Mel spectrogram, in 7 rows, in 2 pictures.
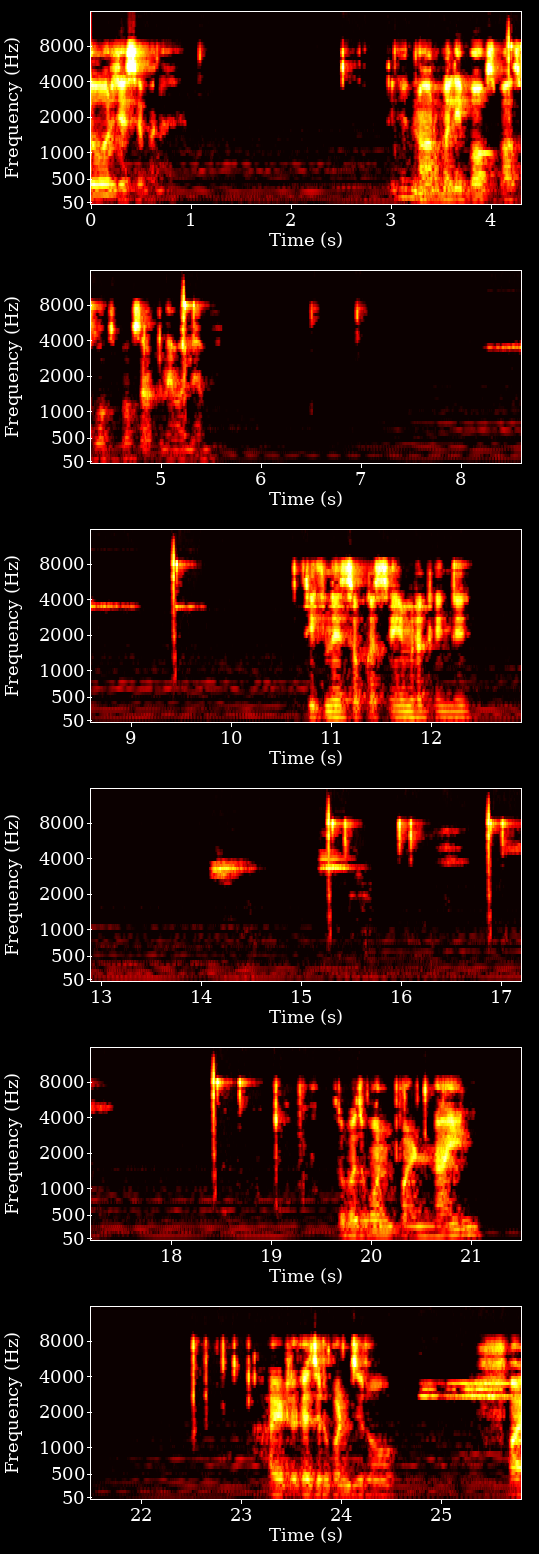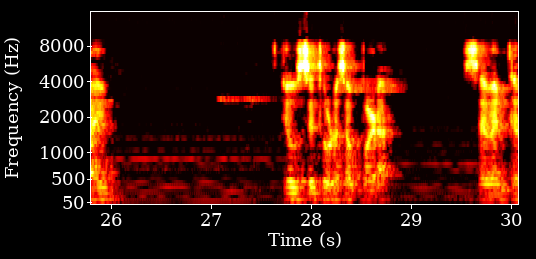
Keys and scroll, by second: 20.4 KP_Decimal, 22.3 KP_9, 22.7 Tab, 23.3 KP_0, 23.7 ., 24.4 KP_0, 29.9 KP_7.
